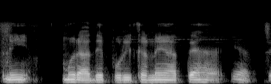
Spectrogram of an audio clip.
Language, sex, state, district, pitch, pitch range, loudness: Hindi, male, Bihar, Sitamarhi, 105 Hz, 105-110 Hz, -20 LUFS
